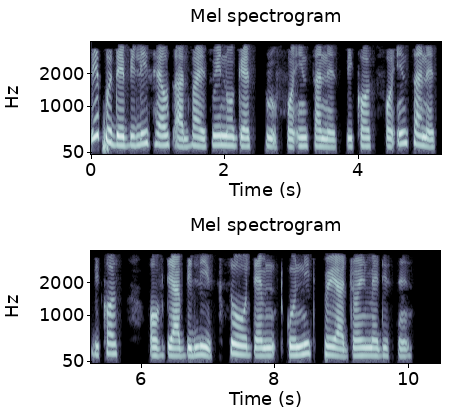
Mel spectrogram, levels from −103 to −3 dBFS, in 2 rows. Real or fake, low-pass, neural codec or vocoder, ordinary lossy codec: real; 3.6 kHz; none; MP3, 32 kbps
